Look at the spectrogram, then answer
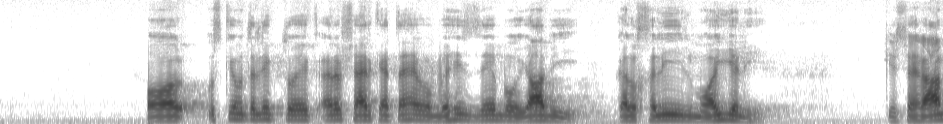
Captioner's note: Arabic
